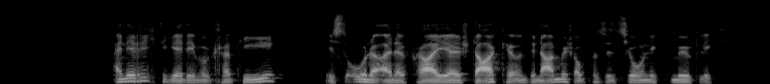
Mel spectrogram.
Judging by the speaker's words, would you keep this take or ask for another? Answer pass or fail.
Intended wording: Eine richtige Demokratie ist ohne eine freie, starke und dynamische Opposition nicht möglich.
pass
